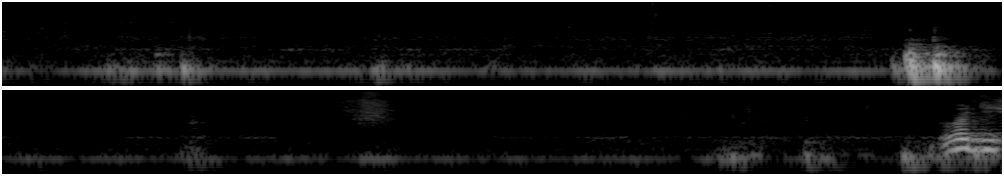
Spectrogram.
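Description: Cauliflower and onion sizzling quietly in a non-stick pan with the added water almost boiled off, stirred with a spatula. About halfway through comes one loud clatter as the pan is covered with its glass lid, after which it goes much quieter.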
